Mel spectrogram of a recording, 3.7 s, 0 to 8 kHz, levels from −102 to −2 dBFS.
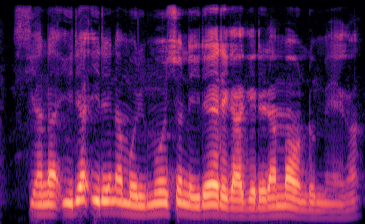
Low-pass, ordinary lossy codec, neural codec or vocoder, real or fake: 7.2 kHz; none; none; real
